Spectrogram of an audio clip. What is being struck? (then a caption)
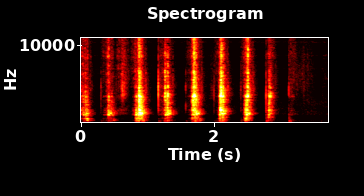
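Wax-coated scratch art paper card. A pointed wooden stick scratches the black coating off a flat, thin wax-coated scratch art paper card with an owl picture, lying on a table. About eight short, dry, raspy strokes come in a quick, uneven rhythm, each a bright scraping burst that fades almost at once.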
